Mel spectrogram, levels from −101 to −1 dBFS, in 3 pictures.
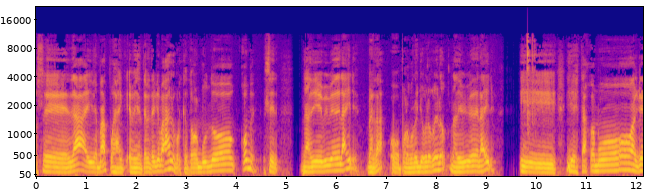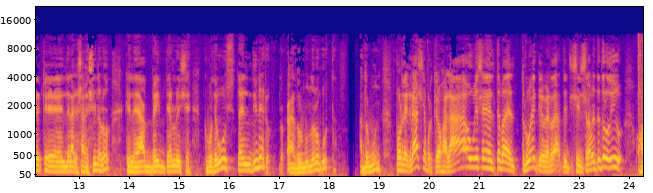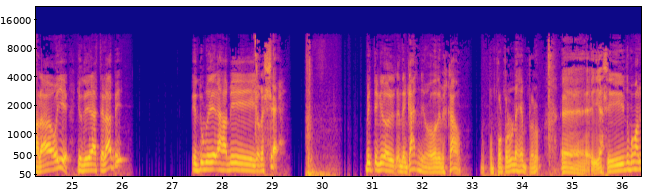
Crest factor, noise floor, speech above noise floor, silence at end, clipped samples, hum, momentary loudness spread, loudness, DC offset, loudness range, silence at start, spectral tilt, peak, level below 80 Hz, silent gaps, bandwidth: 14 dB; -36 dBFS; 23 dB; 0 s; under 0.1%; none; 8 LU; -14 LUFS; under 0.1%; 3 LU; 0 s; -7 dB/octave; 0 dBFS; -38 dBFS; 26.42-26.46 s, 26.79-26.83 s, 26.89-26.93 s, 27.28-27.37 s, 29.44-29.50 s, 29.58-29.62 s; 11.5 kHz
